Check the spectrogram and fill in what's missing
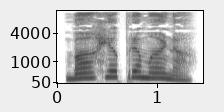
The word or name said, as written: ಬಾಹ್ಯಪ್ರಮಾಣ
